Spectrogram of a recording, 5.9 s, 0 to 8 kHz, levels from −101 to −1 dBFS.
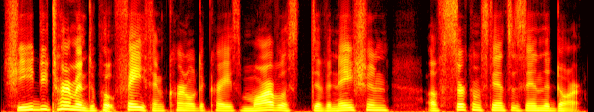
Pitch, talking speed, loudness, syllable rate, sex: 160 Hz, 160 wpm, -20 LUFS, 5.5 syllables/s, female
